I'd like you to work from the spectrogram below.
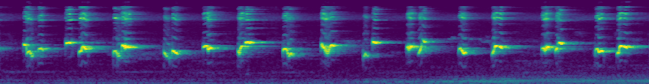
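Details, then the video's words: Morning ngropel-style chatter of a yellow-vented bulbul, meant to teach other bulbuls to sing: steady, rapid string of short warbled notes, roughly three or four per second, with a faint low hum joining near the end. "Pancingan Pagi burung trucuk Gacor sangat cocok untuk melatih trucuk belajar bunyi dan ngropel"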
